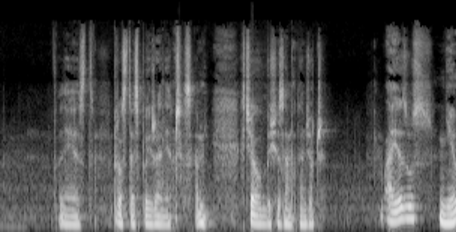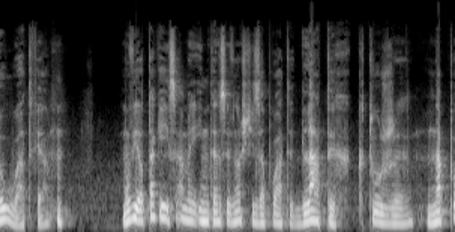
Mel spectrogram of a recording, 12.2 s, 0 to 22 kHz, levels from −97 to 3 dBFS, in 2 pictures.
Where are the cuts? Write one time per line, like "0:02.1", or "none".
0:05.8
